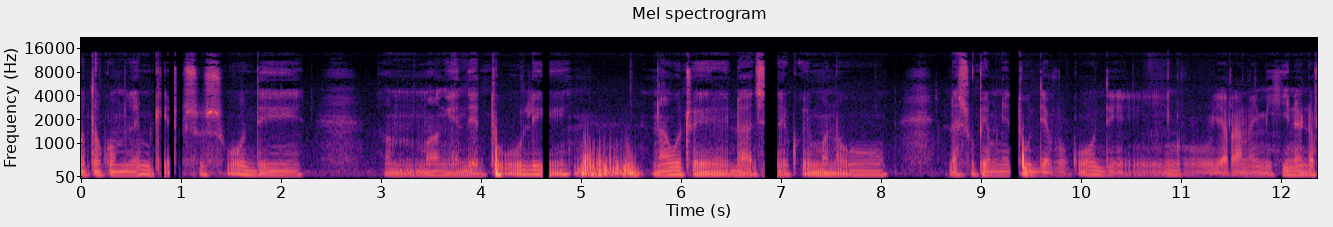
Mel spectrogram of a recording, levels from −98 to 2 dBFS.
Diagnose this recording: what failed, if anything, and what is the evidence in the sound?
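The network-to-decoder stage failed, with AAC frame loss and muting. Soft-edged holes appear at 0.70–1.02 s (a cluster of short gaps), 4.61–4.69, 6.83–6.97 and 9.29–9.37 s. The decoder zeroes missing frames, and overlapping windows fade across each gap.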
